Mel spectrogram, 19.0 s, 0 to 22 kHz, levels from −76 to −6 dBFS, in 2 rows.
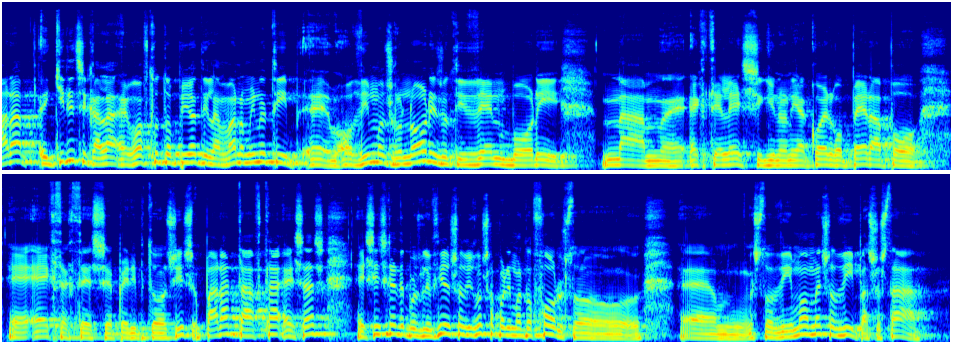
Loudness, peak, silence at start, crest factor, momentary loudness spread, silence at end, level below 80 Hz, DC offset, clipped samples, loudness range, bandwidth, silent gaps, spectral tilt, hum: -29 LUFS; -16 dBFS; 0 s; 14 dB; 3 LU; 0 s; -58 dBFS; under 0.1%; under 0.1%; 1 LU; 18 kHz; none; -5 dB/octave; none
